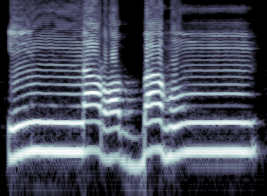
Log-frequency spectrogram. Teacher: وقف کریں گے تو وقف کی صورت میں یہ سیم ہے۔ ان ربہم، ان پہ بھی غنہ کریں گے اور ہم پہ بھی غنہ ہوگا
